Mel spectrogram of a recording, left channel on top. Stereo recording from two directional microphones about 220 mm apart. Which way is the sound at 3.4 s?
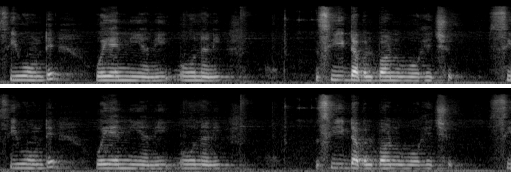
30° left (ahead or behind).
